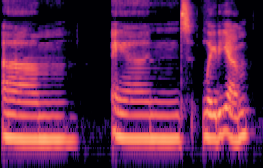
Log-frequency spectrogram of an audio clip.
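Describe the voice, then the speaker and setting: A woman's voice: lowish voice, level tone, extremely slow, warm tone. A young adult woman chatting casually as an interview guest about her acting work.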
